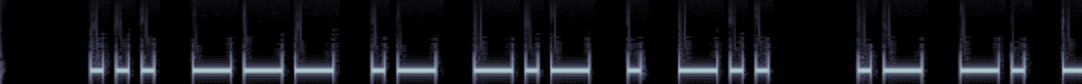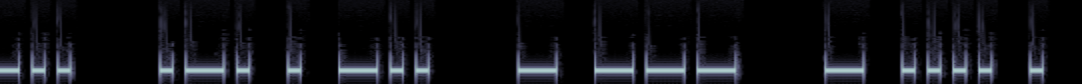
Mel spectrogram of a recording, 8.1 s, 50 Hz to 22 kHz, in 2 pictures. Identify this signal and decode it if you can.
Morse code, heard as a keyed tone, about 25 wpm, 700 Hz. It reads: SOAKED AND RED TO THE
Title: A Sound Of Thunder 25wpm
